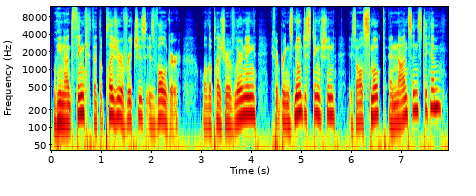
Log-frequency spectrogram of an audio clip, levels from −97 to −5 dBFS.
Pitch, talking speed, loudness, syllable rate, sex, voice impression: 145 Hz, 210 wpm, -18 LUFS, 6.1 syllables/s, male, masculine, adult-like, fluent, slightly intellectual, slightly refreshing, slightly friendly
